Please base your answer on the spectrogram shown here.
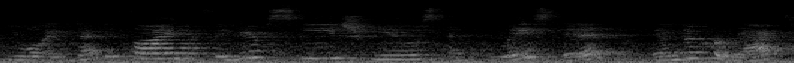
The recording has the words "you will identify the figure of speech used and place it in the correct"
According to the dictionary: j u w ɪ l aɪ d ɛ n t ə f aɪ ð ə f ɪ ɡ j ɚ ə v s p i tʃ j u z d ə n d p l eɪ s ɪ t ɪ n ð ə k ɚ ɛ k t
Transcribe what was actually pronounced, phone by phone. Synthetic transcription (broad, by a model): j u w ɪ l aɪ d ɛ n t ə f aɪ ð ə f ɪ ɡ j ɚ ə v s p i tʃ j u z ə n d p l eɪ s ɪ t ɪ n ð ə k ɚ ɛ k t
